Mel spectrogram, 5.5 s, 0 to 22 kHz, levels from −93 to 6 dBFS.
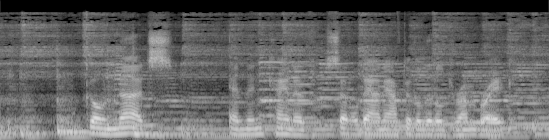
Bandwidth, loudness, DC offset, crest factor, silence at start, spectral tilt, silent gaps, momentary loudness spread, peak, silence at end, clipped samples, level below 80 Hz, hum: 16.5 kHz; -16 LUFS; under 0.1%; 16 dB; 0 s; -4.5 dB/octave; none; 9 LU; 0 dBFS; 0 s; under 0.1%; -36 dBFS; none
